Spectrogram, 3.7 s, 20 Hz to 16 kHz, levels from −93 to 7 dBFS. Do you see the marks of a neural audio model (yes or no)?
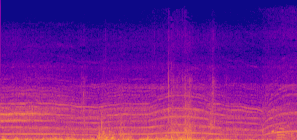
no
